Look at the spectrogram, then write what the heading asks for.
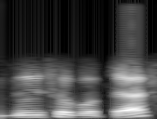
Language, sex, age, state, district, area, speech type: Odia, male, 18-30, Odisha, Malkangiri, urban, conversation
